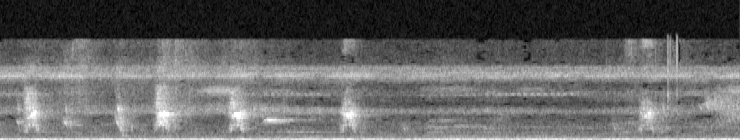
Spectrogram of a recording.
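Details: Baya weaver with its chicks: short, high, sharp chirps repeated about every half second, then fading, over a steady low rumble of outdoor noise and faint insect hiss.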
